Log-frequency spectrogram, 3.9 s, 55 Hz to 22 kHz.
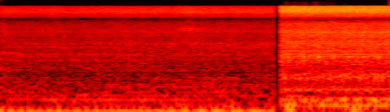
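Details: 2012 Audi Q5 2.0L that had long cranks or no start when hot, after a new low-side fuel pump replaced the old one making only 30-35 psi: steady, even low rumble at idle, no misses, ticks or hesitation. Idling smoothly.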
